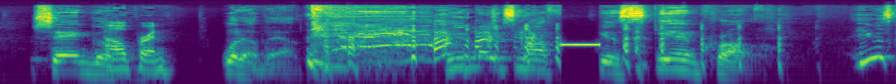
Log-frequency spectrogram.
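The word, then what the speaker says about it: Şengün: Sengun, he at least gets checked on the pronunciation of his name. Sengun.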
